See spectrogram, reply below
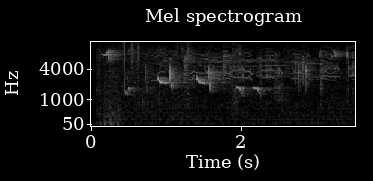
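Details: Ring ouzel chicks in a twig-and-leaf nest, tended by their parents, give thin, high, squeaky begging notes. The notes are rapid and overlapping, about two a second, with a few sharper chirps mixed in.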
